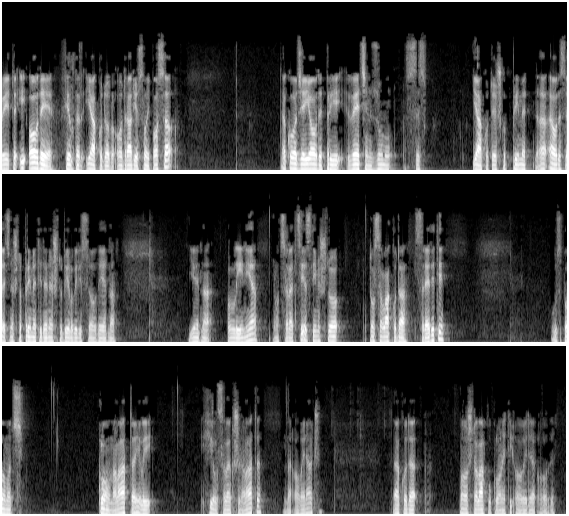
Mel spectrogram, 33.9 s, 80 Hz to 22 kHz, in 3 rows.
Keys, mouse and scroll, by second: 2.7-3.8 ctrl+scroll up 2, 3.8-4.7 ctrl+scroll up 1, 4.7-5.2 ctrl+scroll up 1, 7.0-7.8 scroll down 2, 7.8-8.2 scroll up 1, 9.8-10.3 shift+scroll down 1, 13.7-14.3 shift+scroll down 2, 16.4-16.9 shift+scroll up 2, 25.4-26.5 drag, 27.4 ctrl+click, 28.3-29.6 drag, 30.0 click, 30.5 click, 31.6 click, 33.1 click.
